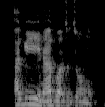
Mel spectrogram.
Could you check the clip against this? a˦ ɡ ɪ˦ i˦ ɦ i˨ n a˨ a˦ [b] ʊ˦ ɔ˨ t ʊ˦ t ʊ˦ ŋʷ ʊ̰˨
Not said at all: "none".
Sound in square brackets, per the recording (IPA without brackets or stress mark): b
